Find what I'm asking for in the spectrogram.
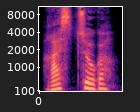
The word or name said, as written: restsukker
